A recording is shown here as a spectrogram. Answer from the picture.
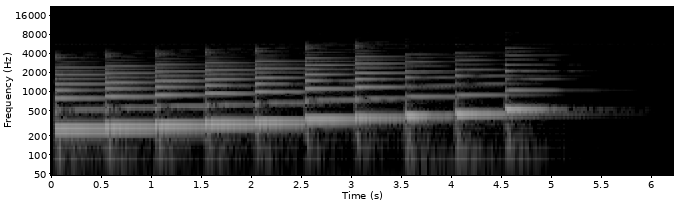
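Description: Piano playing the nine-tone scale 991 (Aeolygic) ascending one note at a time, about two notes a second, from middle C to the C an octave above: C, C♯, D, D♯, E, F♯, G, G♯, A, C. The last note rings on and fades out a little after five seconds in.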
